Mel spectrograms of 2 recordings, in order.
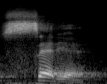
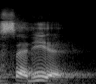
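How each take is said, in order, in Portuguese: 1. O acento cai na primeira sílaba. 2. O acento cai na sílaba i. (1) "Veja que o I é fraco" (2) "Se ele fosse forte, não seria série, seria"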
